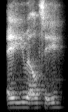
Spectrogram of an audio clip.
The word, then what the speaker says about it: Alt: So, it's there's a lot, you know, you got Chris, what how do you say Alt A L T?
